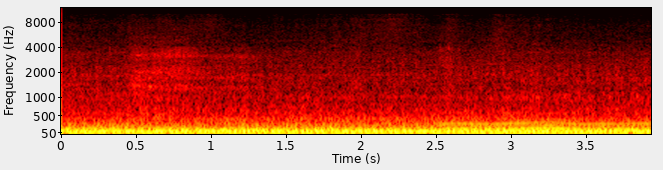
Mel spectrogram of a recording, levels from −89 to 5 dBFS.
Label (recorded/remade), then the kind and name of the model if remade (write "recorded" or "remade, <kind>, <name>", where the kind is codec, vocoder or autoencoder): recorded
